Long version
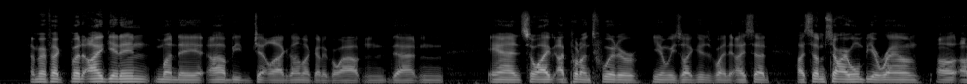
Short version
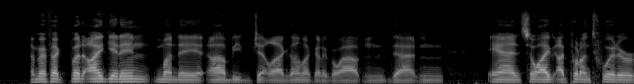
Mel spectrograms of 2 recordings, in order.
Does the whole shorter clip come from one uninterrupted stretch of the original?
yes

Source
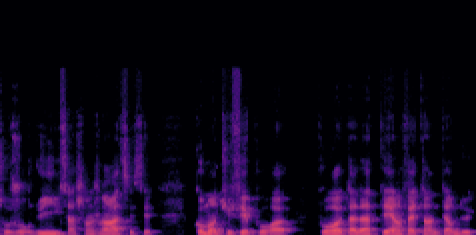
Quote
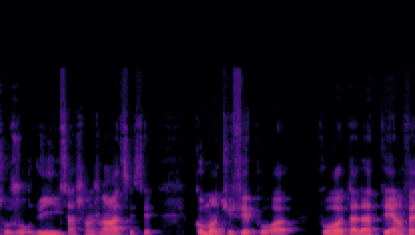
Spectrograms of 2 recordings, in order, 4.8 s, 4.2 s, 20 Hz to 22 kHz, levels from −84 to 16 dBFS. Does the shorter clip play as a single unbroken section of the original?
yes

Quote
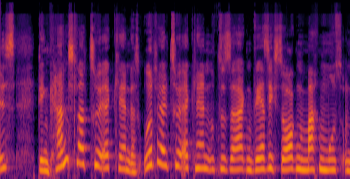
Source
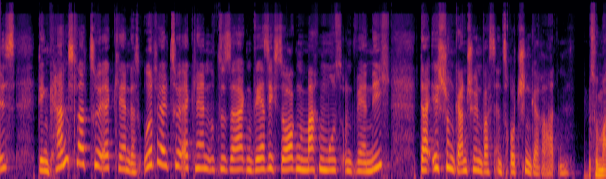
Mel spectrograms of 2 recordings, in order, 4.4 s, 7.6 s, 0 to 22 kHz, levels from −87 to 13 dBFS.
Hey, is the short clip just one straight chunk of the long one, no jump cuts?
yes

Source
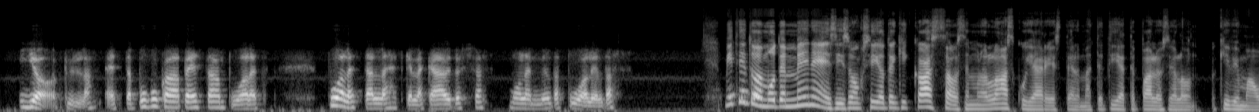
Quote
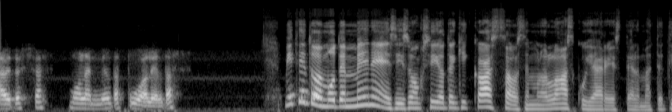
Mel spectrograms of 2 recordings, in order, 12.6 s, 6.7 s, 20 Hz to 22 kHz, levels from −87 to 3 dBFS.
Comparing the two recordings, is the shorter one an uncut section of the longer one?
yes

